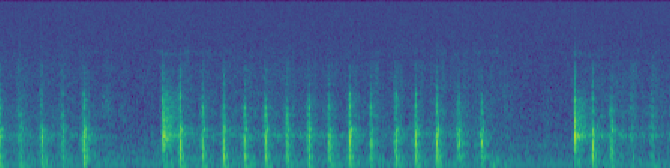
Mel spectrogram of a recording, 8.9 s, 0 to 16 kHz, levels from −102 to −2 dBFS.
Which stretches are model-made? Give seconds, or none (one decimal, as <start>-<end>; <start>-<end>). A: 5.1-8.0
